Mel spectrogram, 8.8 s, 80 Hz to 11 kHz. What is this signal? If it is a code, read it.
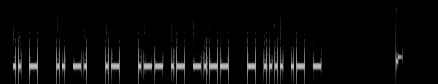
Morse code, heard as a keyed tone, about 22 wpm, 700 Hz. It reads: IT IN A WAY THAT
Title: Sets of 5 Words Encore2 22wpm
